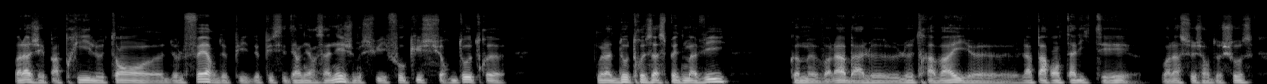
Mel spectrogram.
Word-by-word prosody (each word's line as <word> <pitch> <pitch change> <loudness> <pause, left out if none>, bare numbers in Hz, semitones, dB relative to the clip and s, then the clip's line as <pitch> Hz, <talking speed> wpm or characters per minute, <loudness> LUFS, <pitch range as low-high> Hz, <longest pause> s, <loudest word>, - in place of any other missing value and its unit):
voilà, 105 +3 +5
j'ai 85 -2 -3
pas 85 - -5
pris 100 +2 0
le 90 -2 0
temps, 90 -2 +2
heu, 80 0 -4
de 80 +1 -6
le 85 - -5
faire 125 +5 +5
depuis 85 -1 -7
depuis 85 +4 -7
ces 85 0 -8
dernières 85 0 -2
années. 110 +9 +5
Je 85 -5 -3
me - - -4
suis 85 +1 -6
focus 100 +1 -3
sur - - -5
d'autres, 95 +2 +2
heu, 85 -2 -2 0.9
voilà 95 -1 +3
d'autres 105 +2 +3
aspects 95 +2 -1
de 90 - -1
ma 85 -2 +3
vie, 120 +7 +4 0.6
comme, 85 -1 0
heu, - - -1
voilà, 75 - +2
bah, 75 0 -1
le 80 -1 -4
le 85 +2 -2
travail, 85 +1 +2
heu, 70 -2 -6
la 85 0 -2
parentalité, 85 -1 0
heu, 65 - -23 0.2
voilà 80 +1 -2
ce 90 +2 -4
genre 80 -3 -4
de 80 0 -6
choses. 90 0 -1
85 Hz, 210 wpm, -24 LUFS, 80-95 Hz, 0.9 s, voilà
